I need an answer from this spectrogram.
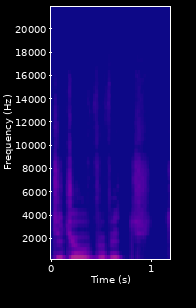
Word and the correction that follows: Jovovich: I always either add in or lose a syllable in her name. – Yeah, it's a fun game I like to play called Butcher Someone's Name. Yeah, Mia Jovovich.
